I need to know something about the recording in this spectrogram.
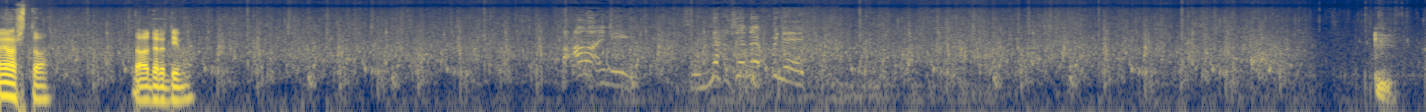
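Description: Water splashes steadily as someone swims.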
